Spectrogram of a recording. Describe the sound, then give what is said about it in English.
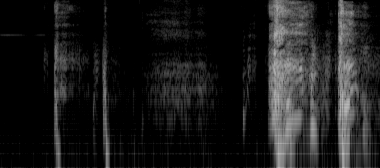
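A person coughs: two short, lighter coughs, a breathy pause, then two louder, harsher hacking coughs. No talking. “Apologize for the cough here.”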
